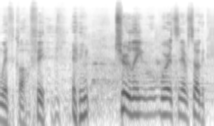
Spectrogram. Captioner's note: audience laughs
